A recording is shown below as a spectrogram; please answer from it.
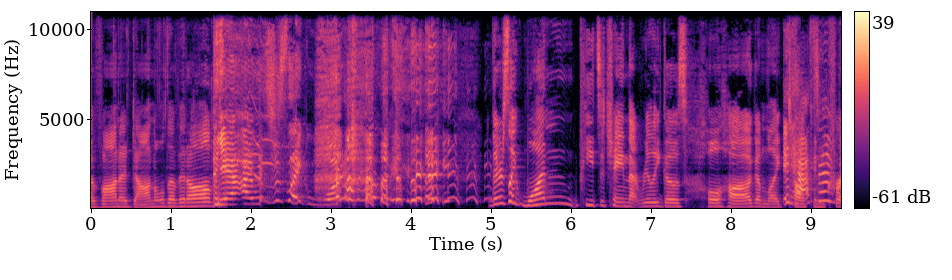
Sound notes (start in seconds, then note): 2.8 laughter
